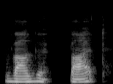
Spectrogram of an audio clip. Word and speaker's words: Vagbhat: This may be the quickest, but you can also type in vogbot. Vogbot is spelled uh B A G B H A T.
